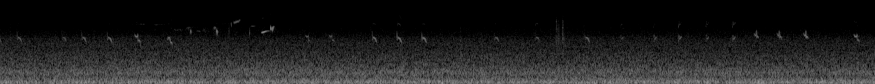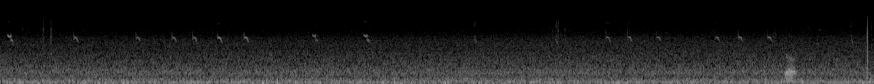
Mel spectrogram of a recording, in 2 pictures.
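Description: Short, high-pitched calls from a caged bird repeat in loose clusters throughout, over a steady low rumble, with a few faint brief bursts that could be wing flaps of a caught wild female bird. No one speaks.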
